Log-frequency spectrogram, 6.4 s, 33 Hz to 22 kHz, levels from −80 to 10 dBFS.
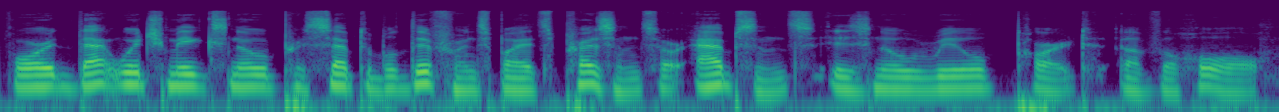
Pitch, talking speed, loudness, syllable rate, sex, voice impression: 130 Hz, 180 wpm, -19 LUFS, 4.9 syllables/s, male, very masculine, very adult-like, slightly muffled, cool, slightly refreshing, sincere, slightly calm, slightly kind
